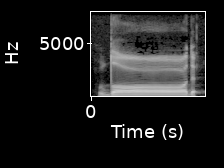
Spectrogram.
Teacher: দদ অক্ষর মারির দাঁতের গোড়া থেকে মোটা করে পড়তে হয়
